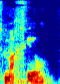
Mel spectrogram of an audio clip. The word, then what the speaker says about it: Machiel: Yes, it's a Dutch name. So the CH is pronounced as a ch. And so it's Machiel.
